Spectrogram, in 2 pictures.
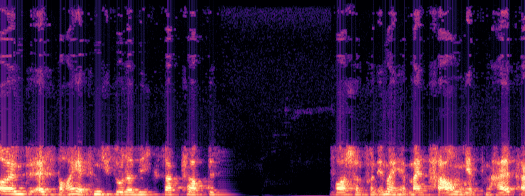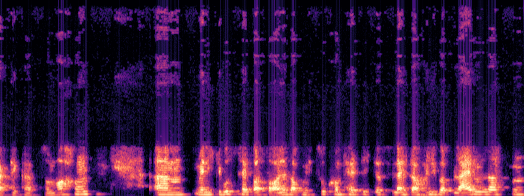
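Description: A woman speaks at a moderate pace and medium pitch with fairly even intonation, in an unremarkable speaking voice. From Lower Bavaria, Germany. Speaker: author and animal communicator. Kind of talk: interview. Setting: phone call.

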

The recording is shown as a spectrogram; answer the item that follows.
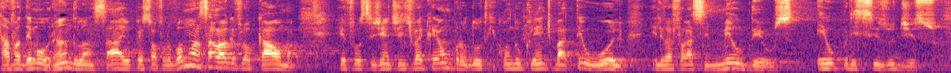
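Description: This man talks at a very fast pace, his pitch fairly high with ordinary variation. Noticeable background noise runs under his voice. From Brazil, Minas Gerais (Belo Horizonte). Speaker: sales speaker. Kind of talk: interview. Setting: at a sales event in Curitiba.

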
